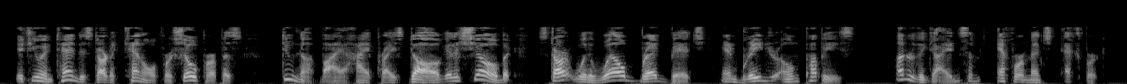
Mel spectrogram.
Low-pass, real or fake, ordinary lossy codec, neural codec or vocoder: 7.2 kHz; real; MP3, 24 kbps; none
